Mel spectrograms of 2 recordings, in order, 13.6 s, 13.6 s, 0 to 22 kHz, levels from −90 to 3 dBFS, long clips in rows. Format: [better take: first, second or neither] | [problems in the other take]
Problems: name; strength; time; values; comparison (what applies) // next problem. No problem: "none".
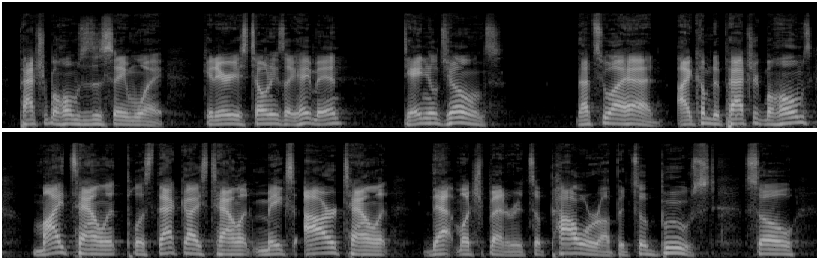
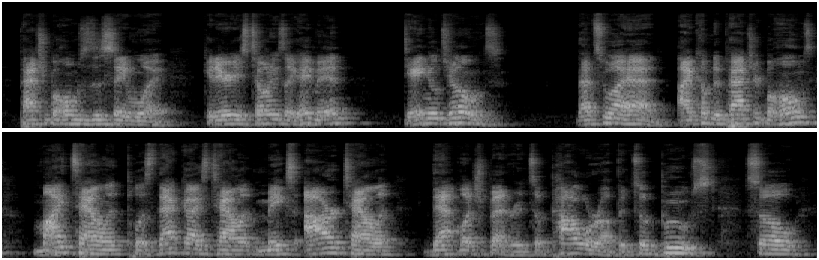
first | off-mic speech; far // room echo; very slight; dies away in 0.3 s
